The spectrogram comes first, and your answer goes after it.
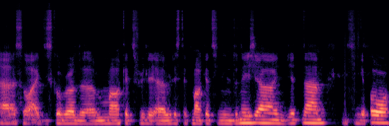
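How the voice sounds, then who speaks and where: A man's fairly low pitch, fairly even intonation and strong French accent. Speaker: company CEO, former investor. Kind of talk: interview. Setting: live stream. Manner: hesitant, many fillers.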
